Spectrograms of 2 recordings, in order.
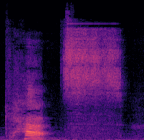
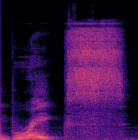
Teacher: the S you add also remains unvoiced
